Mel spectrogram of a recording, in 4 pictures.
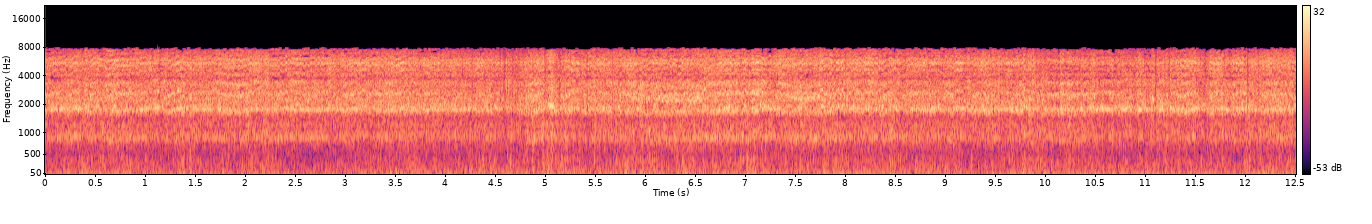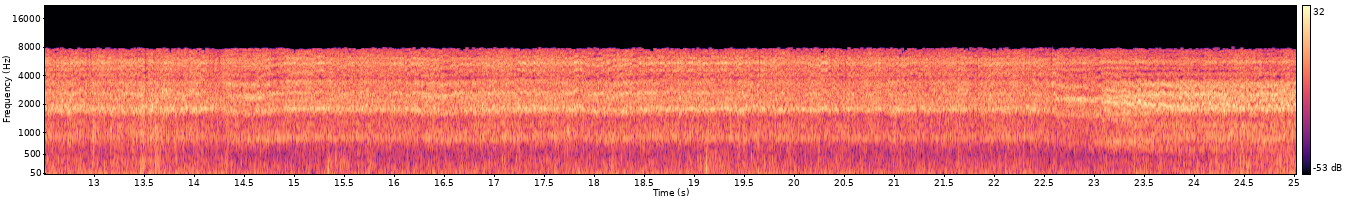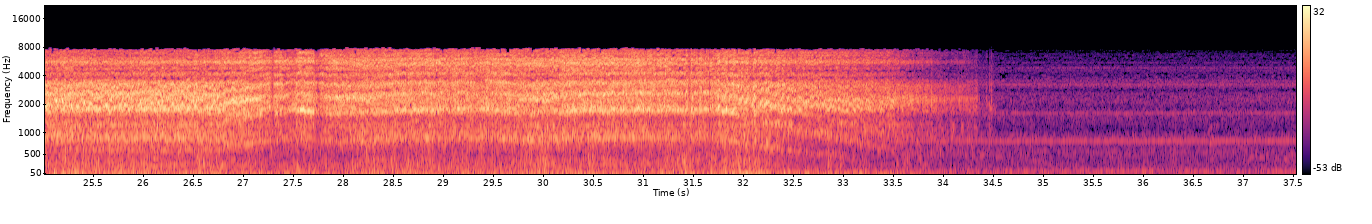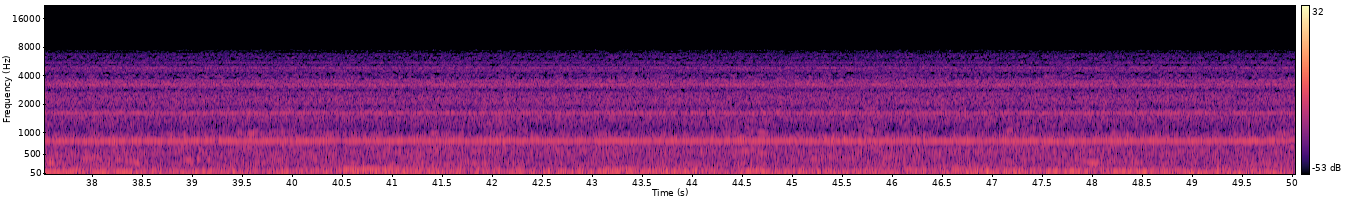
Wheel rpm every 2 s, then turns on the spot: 230, 230, 230, 220, 230, 230, 230, 230, 230, 230, 240, 220, 190, 200, 220, 220, 40, 0, 0, 0, 0, 0, 0, 0, 0.
none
